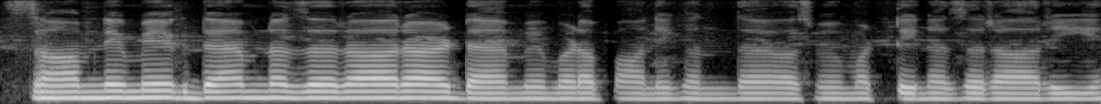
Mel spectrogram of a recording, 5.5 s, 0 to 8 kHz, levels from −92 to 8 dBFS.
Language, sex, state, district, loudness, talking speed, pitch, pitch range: Hindi, female, Chandigarh, Chandigarh, -15 LUFS, 215 wpm, 165 Hz, 160-185 Hz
